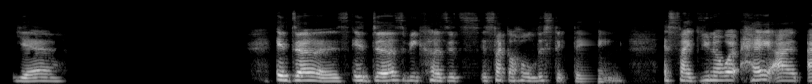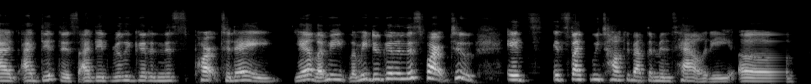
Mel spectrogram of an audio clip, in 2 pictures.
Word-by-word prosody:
Yeah. 155 0 -1 2.1
It 205 -2 +8
does. 160 -5 +4
It 185 -3 0
does 180 +3 +5
because 170 -2 -3
it's 165 0 -9
it's 165 -1 -9
like 185 -1 0
a 175 - -2
holistic 170 -1 -7
thing. 135 +4 -11 0.4
It's 190 -2 -7
like, 175 -2 +3
"You 195 +1 -2
know 190 -1 +1
what? 195 0 +4
Hey. 200 +1 +5
I 175 -1 +2
I 170 -1 +3
I 170 - -1
did 205 +6 -6
this. 150 -3 -5
I 160 - 0
did 170 0 -6
really 185 +2 -5
good 185 0 -4
in 170 -1 -7
this 175 +1 -9
part 200 -1 +1
today. 170 -5 0 0.2
Yeah, 210 +7 +2
let 155 - +1
me 225 -2 -2
let 160 - -6
me 230 +3 -1
do 240 +1 -2
good 260 +2 +1
in 255 - -1
this 295 +4 -1
part 295 -4 +5
too." 290 -10 -3 0.3
It's 210 -4 +1
it's 220 0 -5
like 225 -1 +4
we 225 0 -5
talked 205 -1 -3
about 185 -3 -2
the 185 - -9
mentality 160 -3 -4
of 145 -2 -1
175 Hz, 190 wpm, -21 LUFS, 160-200 Hz, 2.1 s, It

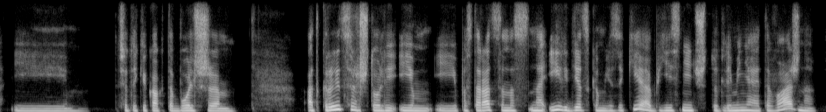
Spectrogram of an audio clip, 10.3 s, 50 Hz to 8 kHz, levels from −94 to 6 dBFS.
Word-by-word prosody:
и, 165 -2 -5
м, 160 -2 -12 0.3
всё-таки 180 0 -3
как-то 175 -1 0
больше 170 -1 +1 1.1
открыться, 225 +5 +4
что 190 -1 +2
ли, 180 0 +1
им 175 -2 -1
и 170 0 -6
постараться 190 +4 +2
на 180 -1 +2
с 175 - -1
на 185 -1 +2
их 220 +1 +2
детском 195 -2 -1
языке 180 - -1
объяснить, 185 +1 0
что 180 -2 -3
для 180 +1 -3
меня 190 0 +2
это 170 +1 -5
важно. 200 -4 +1
180 Hz, 135 wpm, -20 LUFS, 170-195 Hz, 1.1 s, открыться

